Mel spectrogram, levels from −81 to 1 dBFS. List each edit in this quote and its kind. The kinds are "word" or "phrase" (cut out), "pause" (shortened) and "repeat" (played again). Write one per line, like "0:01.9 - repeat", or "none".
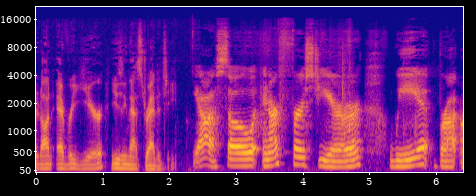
0:01.1 - pause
